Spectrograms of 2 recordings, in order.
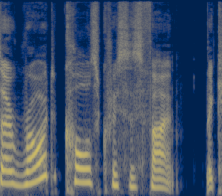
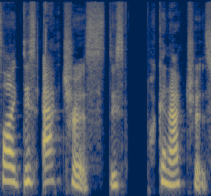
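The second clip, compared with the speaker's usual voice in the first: ordinary delivery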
